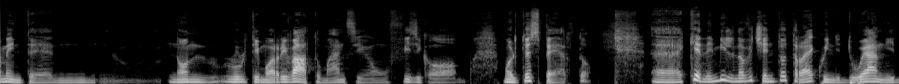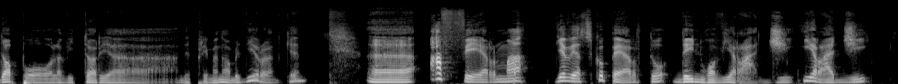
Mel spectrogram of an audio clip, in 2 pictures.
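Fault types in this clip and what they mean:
Lost LE Audio frames: Right around 14.13 s there's a brief hole of about 15 ms where Bluetooth LE Audio frames went missing, which fits two 7.5 ms frames dropping out. The LC3 decoder covers the gap by replaying the last good spectrum with its phases scrambled, so instead of a clean dropout you get a short, grainy smear where the speech loses its tonal clarity for a moment and then snaps back.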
